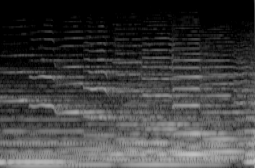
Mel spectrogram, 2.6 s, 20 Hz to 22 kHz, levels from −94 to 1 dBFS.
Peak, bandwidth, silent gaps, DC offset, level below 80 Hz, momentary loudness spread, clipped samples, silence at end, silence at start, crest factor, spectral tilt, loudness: -16 dBFS; 11.5 kHz; none; under 0.1%; -58 dBFS; 6 LU; under 0.1%; 0 s; 0 s; 14 dB; -7 dB/octave; -31 LUFS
